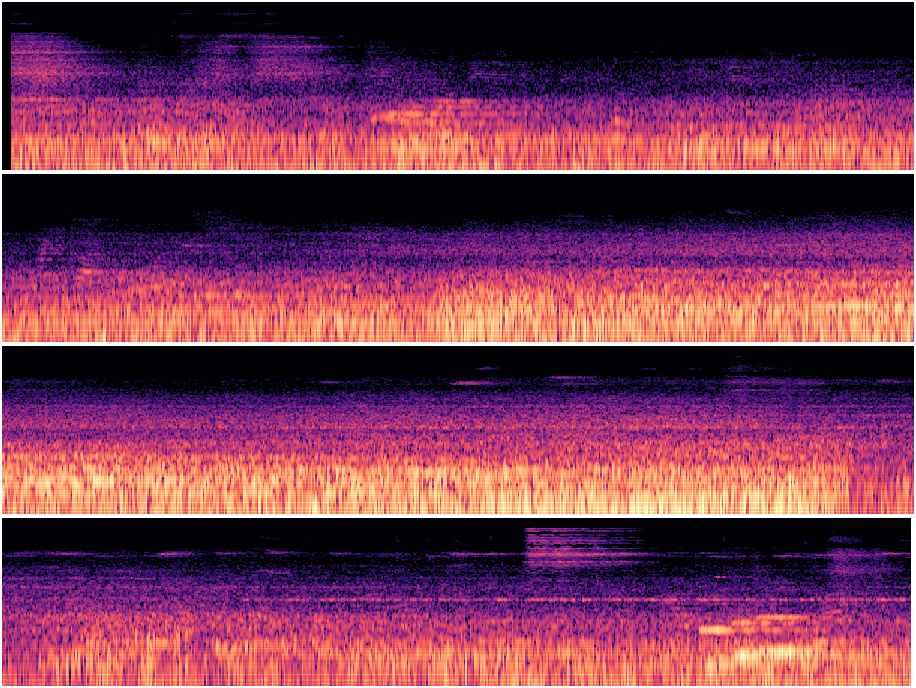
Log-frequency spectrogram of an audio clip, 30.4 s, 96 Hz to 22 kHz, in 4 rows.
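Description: Sydney Trains H-set (OSCAR) electric train running into an underground platform from the tunnel and along it. The rumble of wheels on rails echoes in the enclosed station, grows louder for about ten seconds as the cab reaches and passes, then drops suddenly about 22 seconds in, while the carriages keep rolling by.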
